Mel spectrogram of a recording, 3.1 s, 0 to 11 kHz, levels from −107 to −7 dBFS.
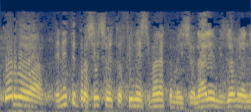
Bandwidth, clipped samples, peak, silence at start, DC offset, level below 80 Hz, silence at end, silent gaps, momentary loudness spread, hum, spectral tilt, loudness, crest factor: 8 kHz; under 0.1%; -12 dBFS; 0 s; under 0.1%; -56 dBFS; 0 s; none; 6 LU; none; -5 dB/octave; -25 LUFS; 12 dB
